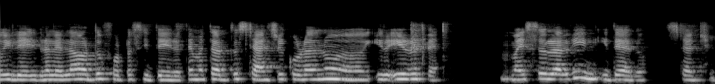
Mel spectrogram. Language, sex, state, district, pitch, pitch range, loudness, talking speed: Kannada, female, Karnataka, Mysore, 225 Hz, 210-240 Hz, -20 LUFS, 115 wpm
